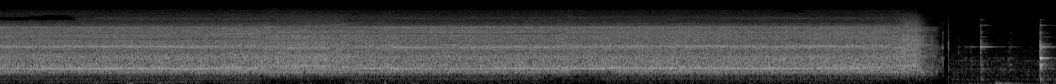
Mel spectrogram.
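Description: Band saw running steadily with a steady whine as a metal block is fed into its blade. The saw cuts off about nine seconds in, followed by a few light clicks.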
